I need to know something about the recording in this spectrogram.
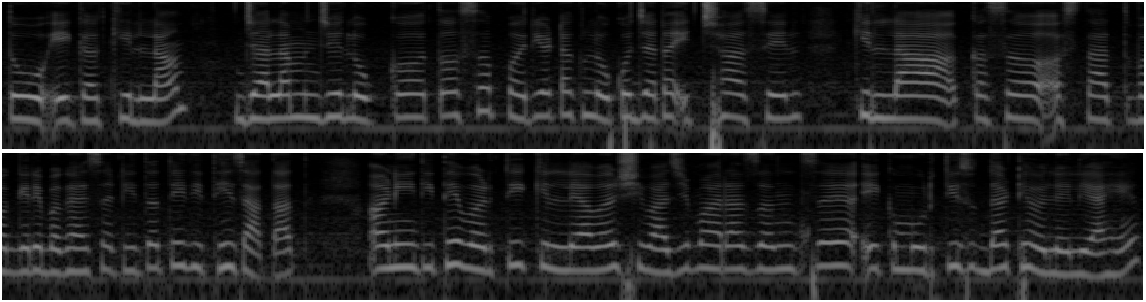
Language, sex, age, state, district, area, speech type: Marathi, female, 45-60, Maharashtra, Akola, rural, spontaneous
